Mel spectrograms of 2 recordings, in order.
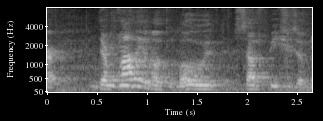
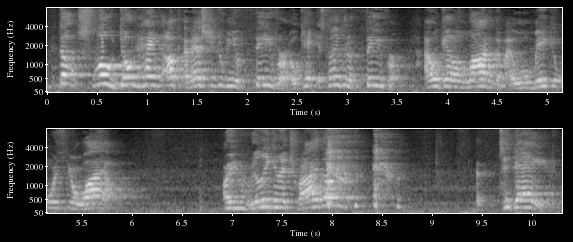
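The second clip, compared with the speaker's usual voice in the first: higher and louder, desperate begging; frantic pleading; 8 semitones higher, 6 dB louder than usual. Acted. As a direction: beg him not to hang up. Pleading on phone with dealer.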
